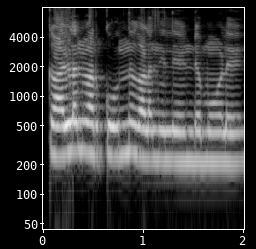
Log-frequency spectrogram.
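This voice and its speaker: A drunk young man, torn apart by grief and swearing revenge, as a woman reads him in a story. The voice is smooth and clear. The recording sounds a little dull. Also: on the high side, steady tone, quick pace, warm tone, natural voice. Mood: raging grief. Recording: slightly dull lo-fi audio.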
